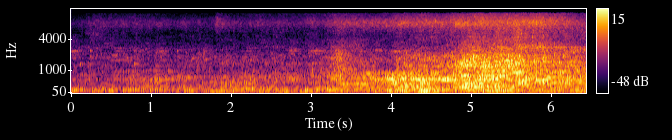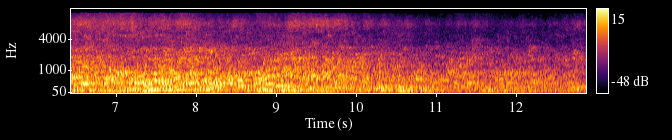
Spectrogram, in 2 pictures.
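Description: A motor vehicle passing on the street close by, its engine and road noise swelling about four seconds in and fading slowly toward the end.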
